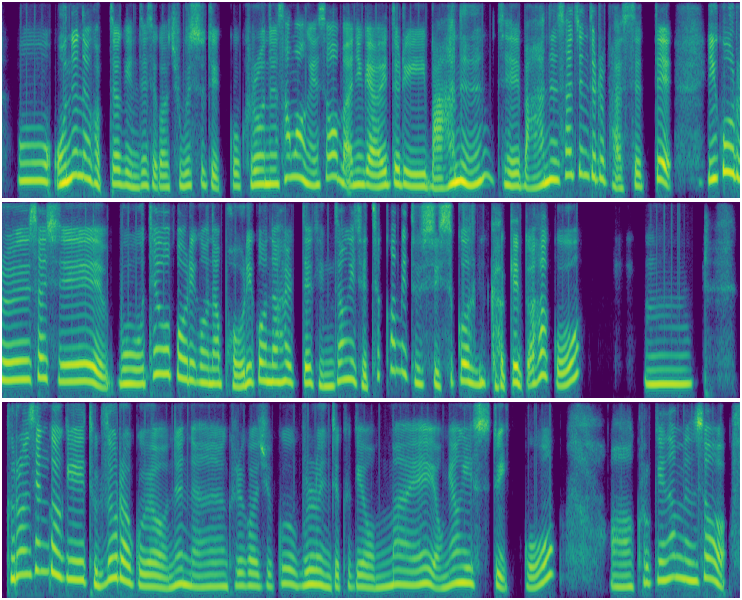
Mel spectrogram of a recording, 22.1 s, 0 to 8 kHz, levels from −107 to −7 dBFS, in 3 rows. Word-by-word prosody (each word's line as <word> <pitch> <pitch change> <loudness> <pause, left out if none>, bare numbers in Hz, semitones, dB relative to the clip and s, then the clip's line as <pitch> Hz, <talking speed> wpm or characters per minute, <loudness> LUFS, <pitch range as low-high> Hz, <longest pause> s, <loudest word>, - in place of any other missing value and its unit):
어 270 -1 0
어느 250 +8 +7
날 335 -4 +1
갑자기 220 -2 -2
인제 190 +2 -3
제가 175 -3 -4
죽을 190 +2 -4
수도 200 -2 -3
있고 185 +3 -7
그러는 215 +3 +1
상황에서 320 0 0
만약에 215 -5 0
아이들이 190 0 +1
많은, 230 - +4
제 195 -4 -1
많은 200 - +3
사진들을 350 -2 -2
봤을 190 -3 -5
때 285 -3 +4 0.3
이거를 290 -3 +4
사실 260 - +3
뭐 225 0 +2
태워 375 +8 0
버리거나 255 -9 +1
버리거나 245 +7 +1
할 255 -2 +1
때 235 0 0
굉장히 225 +9 -2
죄책감이 360 - -5
들 235 -6 -3
수 215 - -2
있을 190 - -1
것 265 -2 +4 0.2
같기도 195 +5 0
하고. 305 - 0 0.7
음 220 0 +1 0.5
그런 335 +4 0
생각이 345 -10 +1
들더라고요, 210 - 0
어느 170 +7 -3
날. 180 -3 -3
그래 195 +2 -7
가지고 190 +3 -5
물론 210 +2 +1
인제 180 0 -4
그게 180 +1 -7
엄마의 205 +6 -2
영향일 225 +8 0
수도 200 - -2
있고. 185 - -3 0.5
아 175 0 -5
그렇긴 275 +4 -3
하면서 295 -4 +1
225 Hz, 325 characters per minute, -22 LUFS, 190-280 Hz, 0.7 s, 어느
